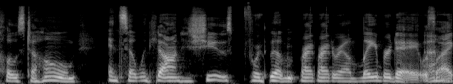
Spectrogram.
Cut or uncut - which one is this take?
cut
